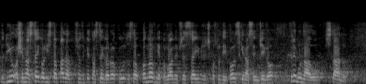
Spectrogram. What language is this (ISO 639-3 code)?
pol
